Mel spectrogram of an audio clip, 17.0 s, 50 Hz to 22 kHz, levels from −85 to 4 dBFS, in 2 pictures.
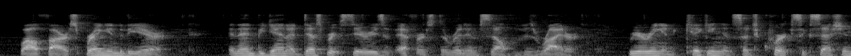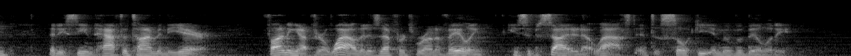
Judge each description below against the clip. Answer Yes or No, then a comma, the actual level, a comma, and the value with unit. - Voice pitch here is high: No, low, 120 Hz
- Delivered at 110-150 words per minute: No, average, 175 wpm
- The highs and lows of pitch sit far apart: No, average, 3.6 semitones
